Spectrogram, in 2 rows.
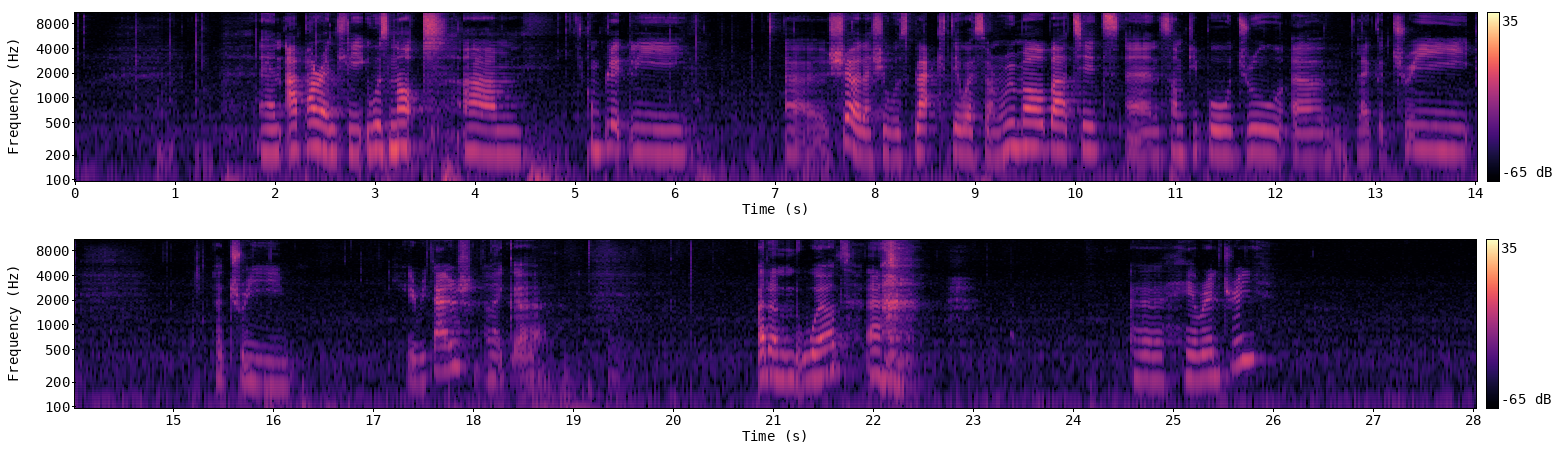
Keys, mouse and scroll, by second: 1.2 middle click, 2.2-3.3 middle drag, 4.0-5.8 drag, 4.7-5.8 right drag, 5.8 middle click, 6.2 z, 6.6 c, 6.9 middle click, 8.7-11.2 right drag.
